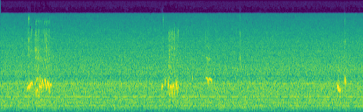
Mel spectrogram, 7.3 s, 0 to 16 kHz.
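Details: Young male domestic cat chittering indoors: short bursts of quick chirping notes near 0.6–1 second, again around 3.4 and 4.2 seconds, and a brief final chirp near 6.8 seconds, set against a steady low room hiss.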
